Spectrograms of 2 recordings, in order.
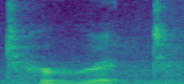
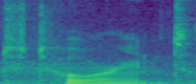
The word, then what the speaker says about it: Turret: I think that's how you say it, right? Turret, not torrent like I usually say.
